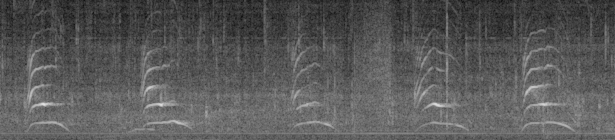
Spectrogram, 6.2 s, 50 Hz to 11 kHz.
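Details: Maine Coon kitten, a female born April 28, giving five bright, high-pitched meows, each rising then falling, spaced roughly a second apart over a quiet background.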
